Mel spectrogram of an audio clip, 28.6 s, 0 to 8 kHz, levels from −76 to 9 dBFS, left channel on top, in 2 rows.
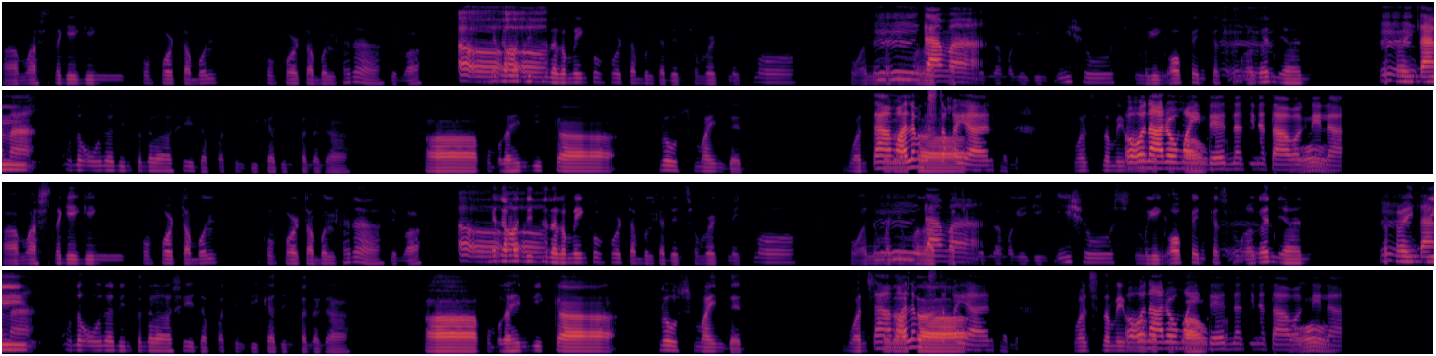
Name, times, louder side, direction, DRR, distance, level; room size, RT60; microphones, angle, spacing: voice 1, 0.0-2.2 2.6-4.2 4.9-7.9 8.5-9.3 9.9-13.1 13.9-14.6 14.9-16.4 16.6-17.8 18.5-20.5 20.9-21.7 22.8-24.0 25.0-26.4 27.2-27.6, right 4 dB, 90° right, 1.2 m, -39 dB
voice 2, 4.6-5.4 8.7-9.8 12.3-12.7 13.8-14.6 23.0-24.2 24.5-24.6 25.5-27.7, left 6 dB, 50° left, 1.4 m, -34 dB
head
